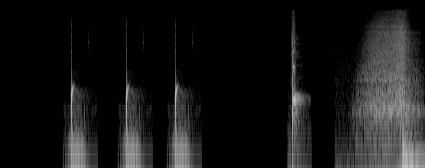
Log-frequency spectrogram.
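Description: Edited-in outro sound effects: three quick pops about half a second apart, each with a short rising pitch, then a fourth pop about a second later. A swelling whoosh builds near the end.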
